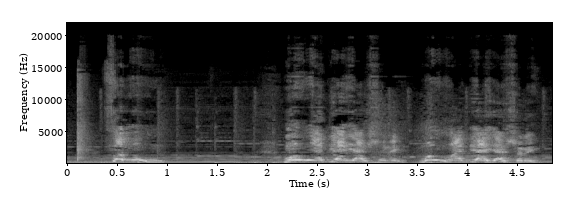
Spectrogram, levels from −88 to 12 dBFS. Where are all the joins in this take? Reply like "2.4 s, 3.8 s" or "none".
none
